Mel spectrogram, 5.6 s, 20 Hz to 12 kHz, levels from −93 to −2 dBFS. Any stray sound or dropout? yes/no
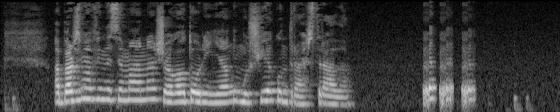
yes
